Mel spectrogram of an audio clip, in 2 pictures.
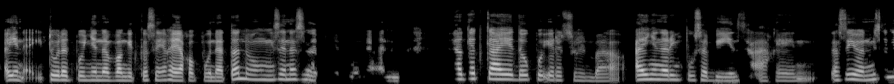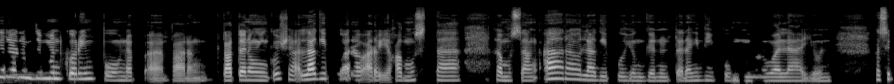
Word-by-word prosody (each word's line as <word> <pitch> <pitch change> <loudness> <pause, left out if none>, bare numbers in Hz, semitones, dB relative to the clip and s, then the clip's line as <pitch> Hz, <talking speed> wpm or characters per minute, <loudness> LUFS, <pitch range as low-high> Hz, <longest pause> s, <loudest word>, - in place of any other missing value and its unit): ayon 205 0 +3
eh, - - -4
tulad 205 -2 +4
po 195 0 -2
n'yang 195 0 +3
nabanggit 185 -1 +3
ko 195 0 -2
sa 195 - 0
inyo 200 - -1
kaya 185 -3 +8
ko 180 -1 -4
po 175 - -8
natanong 230 +5 +2
minsan 220 +2 0
na 235 - +2
sinabi 220 -5 -1
niya - - -31
po - - -24
na - - -11
ano 335 - -11 0.6
hangga't 260 +2 +1
kaya 235 -3 +7
daw 220 0 0
po 215 - -4
i-resolba 175 -5 -5 0.2
ayaw 220 - +8
niya 230 - +2
na 220 - +7
rin 215 -1 -2
po 205 - -9
sabihin 180 -4 -1
sa - - -5
akin 170 +7 -8 0.2
kasi 205 +4 -1
'yon 210 -3 +3
minsan 260 +10 -3
nararamdaman 295 -6 +1
ko 260 - -2
rin 260 +1 +1
po 190 -8 -7
na 190 0 -4
pa 90 +1 -5
parang 90 +1 -5 0.2
tatanungin 195 0 +2
ko 245 - -4
siya, 245 -5 -1
lagi 245 +3 +5
po - - -16
araw-araw 205 - -1
niya 105 - -4
kamusta 190 - -1 0.3
kamusta 180 -2 +1
ang - - -10
araw 255 -3 +2
lagi 200 -2 -1
po 185 - -11
'yong 175 -1 -8
gano'n 170 0 -6
tanong, 185 +2 -5
hindi 195 -1 -10
po - - -13 0.3
mawala 170 0 -2
'yon. 165 - -9 0.4
Kasi 225 +3 0
200 Hz, 215 wpm, -24 LUFS, 180-235 Hz, 0.6 s, kaya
